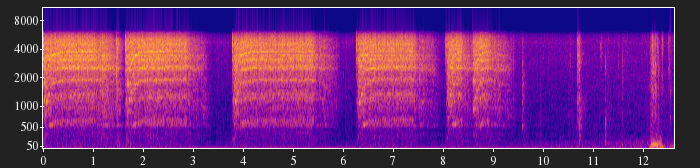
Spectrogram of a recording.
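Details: 150cc GY6 scooter that shut off after riding in rain; starter whirs in repeated bursts of a few seconds with pauses, no firing. Valves already adjusted; owner suspects something electrical got wet. Cranks but won't start.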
